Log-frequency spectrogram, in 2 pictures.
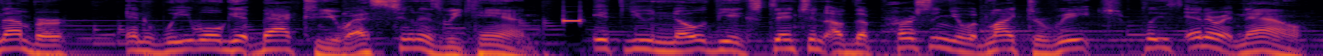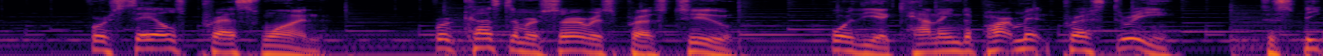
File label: Phone IVR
